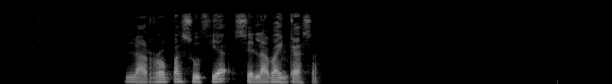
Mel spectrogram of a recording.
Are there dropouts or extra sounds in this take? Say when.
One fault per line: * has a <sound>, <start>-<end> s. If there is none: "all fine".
all fine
